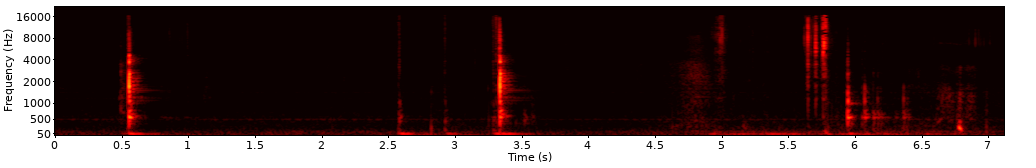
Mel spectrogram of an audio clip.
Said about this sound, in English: It sounds like a guy like cutting like nuts or something, like chopping something up. Well, it's close. It's finger cutting. Oh, the fingers. Yeah, I can picture a guy sitting in a sound studio with a bag of baby carrots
